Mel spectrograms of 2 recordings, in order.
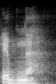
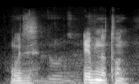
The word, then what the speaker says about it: ابنة: طيب, but by the way, he doesn't pronounce the last حركة. Because you're not going to always pronounce, you stop on the last letter. So he said ibna. What are you saying? Ibnatun.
